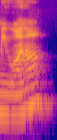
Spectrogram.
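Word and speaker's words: Ioana: for having me and for you folks out there wondering how my name is pronounced I know it's a common thing I'm Yana um I'm part of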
